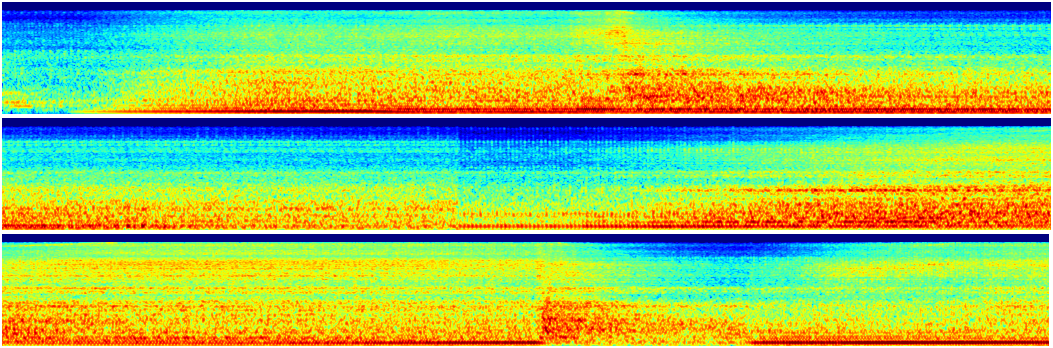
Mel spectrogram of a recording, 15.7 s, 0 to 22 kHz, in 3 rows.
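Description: Volkswagen Mk8 Golf GTD's 2.0 TDI four-cylinder diesel with a Ramair induction kit, running steadily at first. It is then heard from inside the cabin pulling under load. Near the end the sound dips briefly, then picks up again at a higher pitch.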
